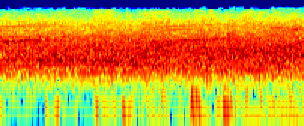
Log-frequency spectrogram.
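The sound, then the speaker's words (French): Studio audience applauding in a dense, steady wash of clapping that stays even and loud throughout the short stretch. “Le public en délire.”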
